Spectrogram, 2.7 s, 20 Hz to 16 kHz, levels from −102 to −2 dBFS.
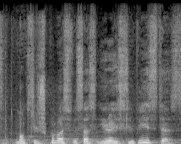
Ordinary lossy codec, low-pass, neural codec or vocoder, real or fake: Opus, 64 kbps; 14.4 kHz; vocoder, 44.1 kHz, 128 mel bands, Pupu-Vocoder; fake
